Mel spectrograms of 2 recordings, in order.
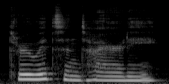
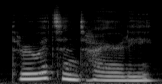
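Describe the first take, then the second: No difference in how they are said.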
